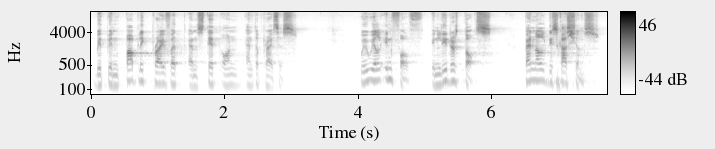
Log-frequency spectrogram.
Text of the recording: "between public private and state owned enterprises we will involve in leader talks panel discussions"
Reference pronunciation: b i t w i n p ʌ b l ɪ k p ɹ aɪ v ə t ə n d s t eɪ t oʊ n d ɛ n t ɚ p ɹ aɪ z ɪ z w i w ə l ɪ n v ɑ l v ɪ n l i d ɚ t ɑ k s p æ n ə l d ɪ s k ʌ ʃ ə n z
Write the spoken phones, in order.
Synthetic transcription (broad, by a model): b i t w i n p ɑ b l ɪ k p ɹ aɪ v ə t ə n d s t eɪ t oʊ n ɛ n t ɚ p ɹ aɪ s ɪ s w i w ə l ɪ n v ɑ l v ɪ n l i d ɚ t ɑ k s p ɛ n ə l d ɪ s k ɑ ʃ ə n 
